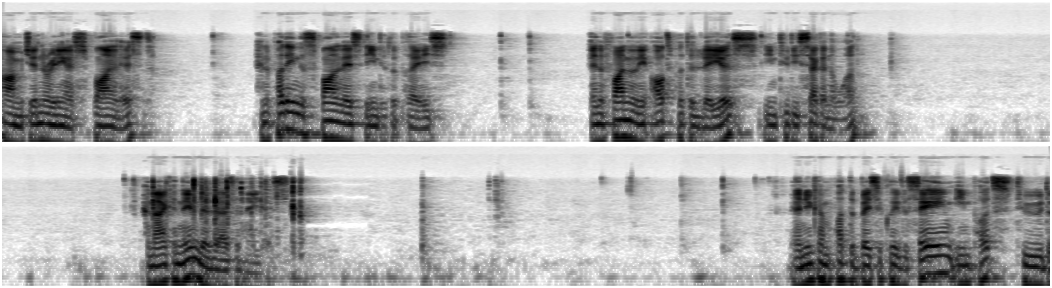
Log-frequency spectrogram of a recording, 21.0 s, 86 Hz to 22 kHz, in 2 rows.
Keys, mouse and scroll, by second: 2.1 drag, 5.0-6.2 middle drag, 6.2 click, 11.7-16.6 drag, 17.2-18.4 middle drag, 18.4 click, 20.3 click.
